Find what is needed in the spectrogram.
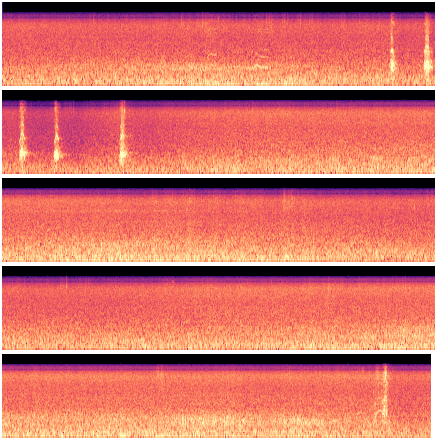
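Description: A Bolognese dog gives five short, sharp barks in quick succession about six to eight seconds in. Behind them runs the steady rushing of a river weir.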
